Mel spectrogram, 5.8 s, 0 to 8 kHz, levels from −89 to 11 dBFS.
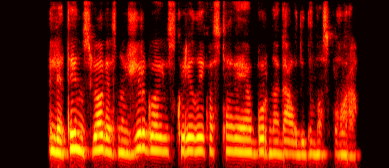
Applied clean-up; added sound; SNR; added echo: neural mask model Resemble Enhance denoiser.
